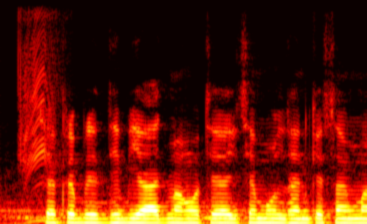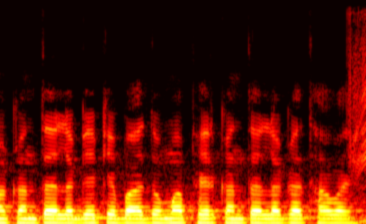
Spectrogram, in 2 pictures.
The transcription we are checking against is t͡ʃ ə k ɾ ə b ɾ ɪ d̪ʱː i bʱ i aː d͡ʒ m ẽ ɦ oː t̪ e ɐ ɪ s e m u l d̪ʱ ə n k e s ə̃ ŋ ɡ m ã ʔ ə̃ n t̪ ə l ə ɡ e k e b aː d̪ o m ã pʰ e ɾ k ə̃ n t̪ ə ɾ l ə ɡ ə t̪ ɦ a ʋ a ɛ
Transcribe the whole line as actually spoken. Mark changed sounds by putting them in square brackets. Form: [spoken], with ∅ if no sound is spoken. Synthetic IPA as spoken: t͡ʃ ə k ɾ ə b ɾ ɪ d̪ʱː i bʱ i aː d͡ʒ m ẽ ɦ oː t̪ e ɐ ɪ s e m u l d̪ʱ ə n k e s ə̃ ŋ ɡ m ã [k] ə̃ n t̪ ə l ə ɡ e k e b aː d̪ o m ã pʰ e ɾ k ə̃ n t̪ ə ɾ l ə ɡ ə t̪ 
